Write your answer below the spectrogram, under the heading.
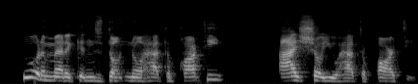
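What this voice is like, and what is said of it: Put-on Iranian accent. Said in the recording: “he spoke with the same accent ... Iron Sheik, who's from Iran”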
